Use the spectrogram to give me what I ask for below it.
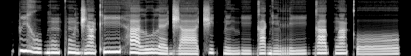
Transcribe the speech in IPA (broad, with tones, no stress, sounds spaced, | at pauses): p i˦ ɣ u˨ ɡ ũ˨ pʰ ũ˨ d͡ʒ ã˨ kʼ iː˦ h a˦˨ l u˦ l ɛ˨ d͡ʒ aː˨ t͡ʃ i˦ k͡p ĩ˨ ŋ iː˨ ɡ a˦ ɡ ĩ˨ r iː˨˦ ɡ a˦ kʷ ã˦ kʼ oː˨˦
